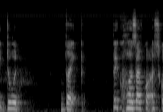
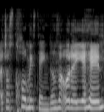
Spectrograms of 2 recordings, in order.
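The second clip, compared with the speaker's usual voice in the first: Glasgow granny; 11 dB louder, faster than usual. Retold or imitated. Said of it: "She's like".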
